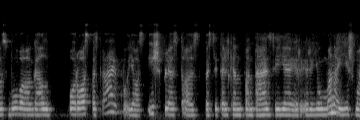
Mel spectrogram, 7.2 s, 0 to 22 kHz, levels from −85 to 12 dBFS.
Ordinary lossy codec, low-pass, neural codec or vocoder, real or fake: Opus, 16 kbps; 7.2 kHz; none; real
